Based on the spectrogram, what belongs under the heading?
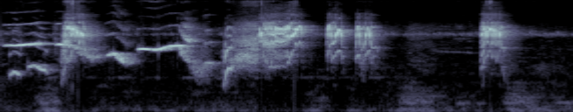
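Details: Oriental magpie-robin from a breeding farm, perch-steadiness therapy song: whistled slurs leading into a dense harsh burst, then two scratchy notes and a final sharp call over a thin high tone.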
